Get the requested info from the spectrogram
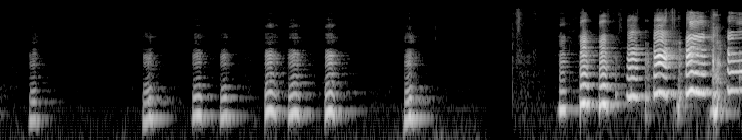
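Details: Chimpanzee infant producing spaced short grunting hoots, then a faster cluster of higher, rising-and-falling whimpering cries toward the end.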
